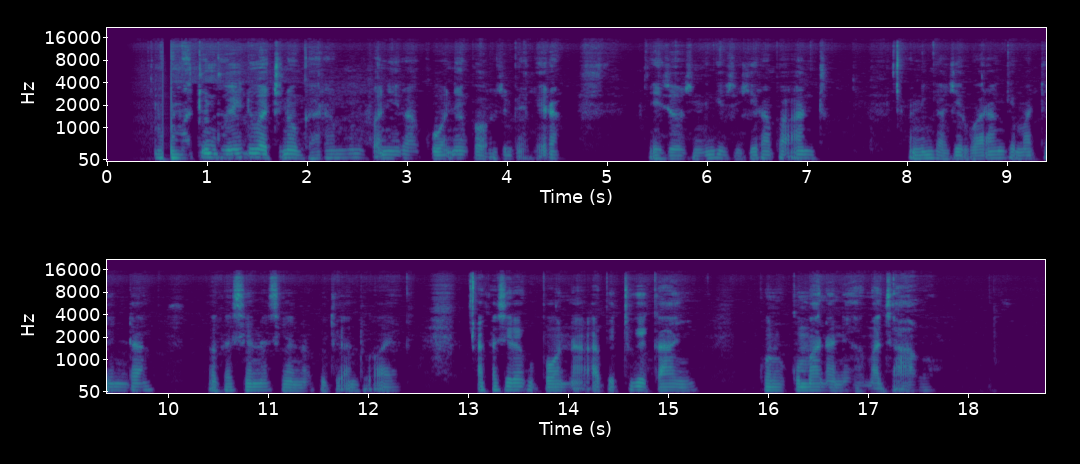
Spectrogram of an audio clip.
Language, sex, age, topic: Ndau, female, 50+, health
